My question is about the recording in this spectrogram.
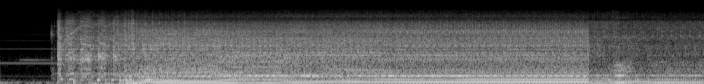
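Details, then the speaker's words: Turbo Dodge Dart just after installing Eurocompulsion air intake and Madness ignition coils: catches and settles into steady idle, then revs bring a rising whistle and light flutter; turbo spools up cleanly, noticeable difference. "performs already a pretty noticeable difference especially with that turbo hearing it spool up hearing the little flutters"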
